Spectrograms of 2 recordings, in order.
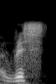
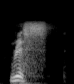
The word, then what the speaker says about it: wrist: and um uh wrist deep okay so instead of R deep wrist wrist deep R wrist deep good so we don't need to pronounce that T it's trapped between two consonants okay okay uh now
